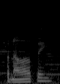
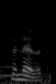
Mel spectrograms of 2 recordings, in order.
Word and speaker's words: Penelope: July a short for Penelope a fish with all four syllables of it Penelope sounds a little ostentatious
